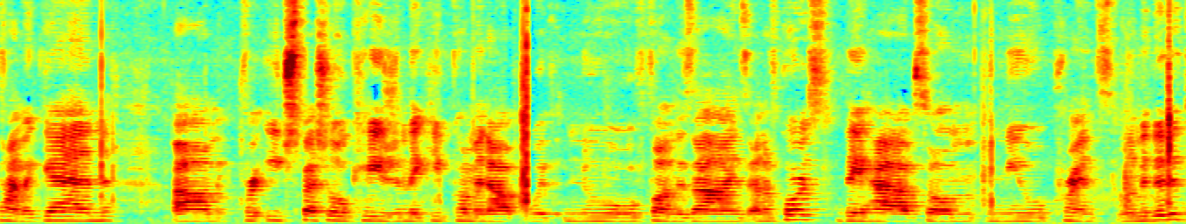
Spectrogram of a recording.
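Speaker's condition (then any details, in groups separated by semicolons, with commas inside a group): No condition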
